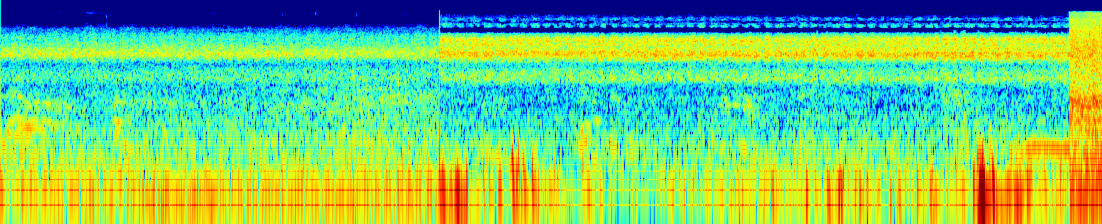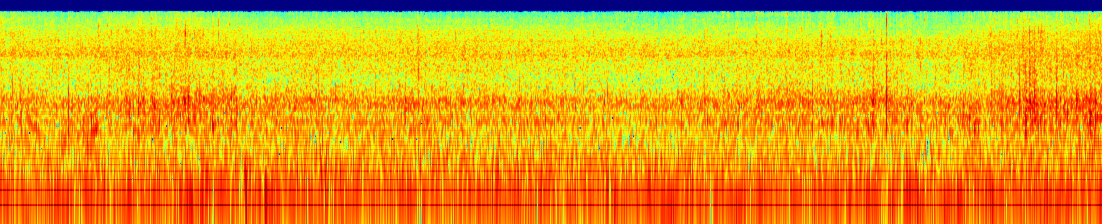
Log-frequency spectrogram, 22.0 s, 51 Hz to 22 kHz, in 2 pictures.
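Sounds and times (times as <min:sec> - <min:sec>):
road and wind noise: 0:00.6 - 0:06.1, 0:07.7 - 0:22.0
car engine hum: 0:10.7 - 0:22.0.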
